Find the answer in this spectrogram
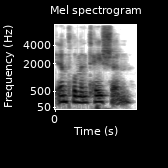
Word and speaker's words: implementation: implementation Implement implementing implementation for Implement and implementing these syllable stress is on the first syllable and then for implementation the syllable stress is on the next to the last syllable so implementation next phrase is high demand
